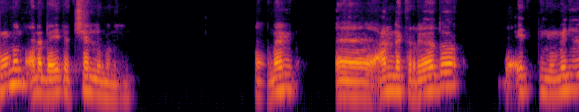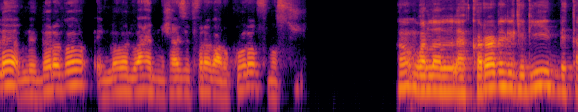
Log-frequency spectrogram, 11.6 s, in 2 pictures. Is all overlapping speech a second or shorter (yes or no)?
yes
